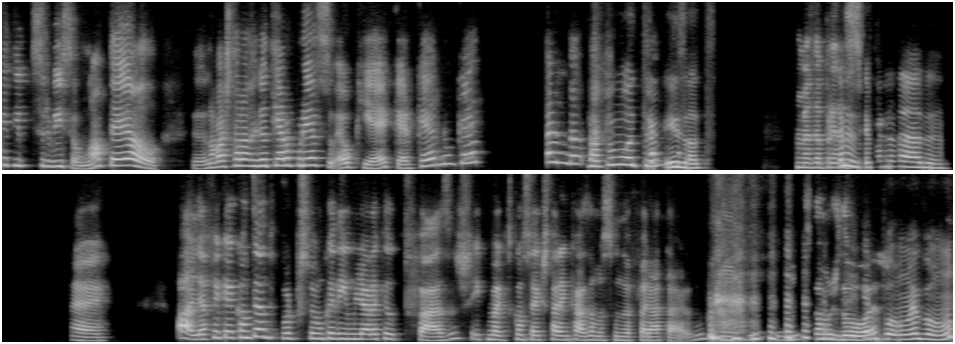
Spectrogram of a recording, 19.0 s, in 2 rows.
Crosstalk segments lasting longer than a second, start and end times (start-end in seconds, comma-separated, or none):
none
